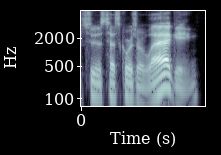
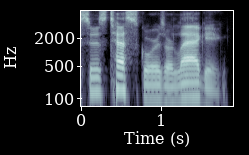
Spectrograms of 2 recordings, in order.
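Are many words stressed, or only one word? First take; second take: one; many. First: Only one word in the sentence carries strong stress. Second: Many words in the sentence carry strong stress. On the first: The speaker calls it right. "I would probably just pick one" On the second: The speaker calls it wrong. "it kind of sounds like"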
